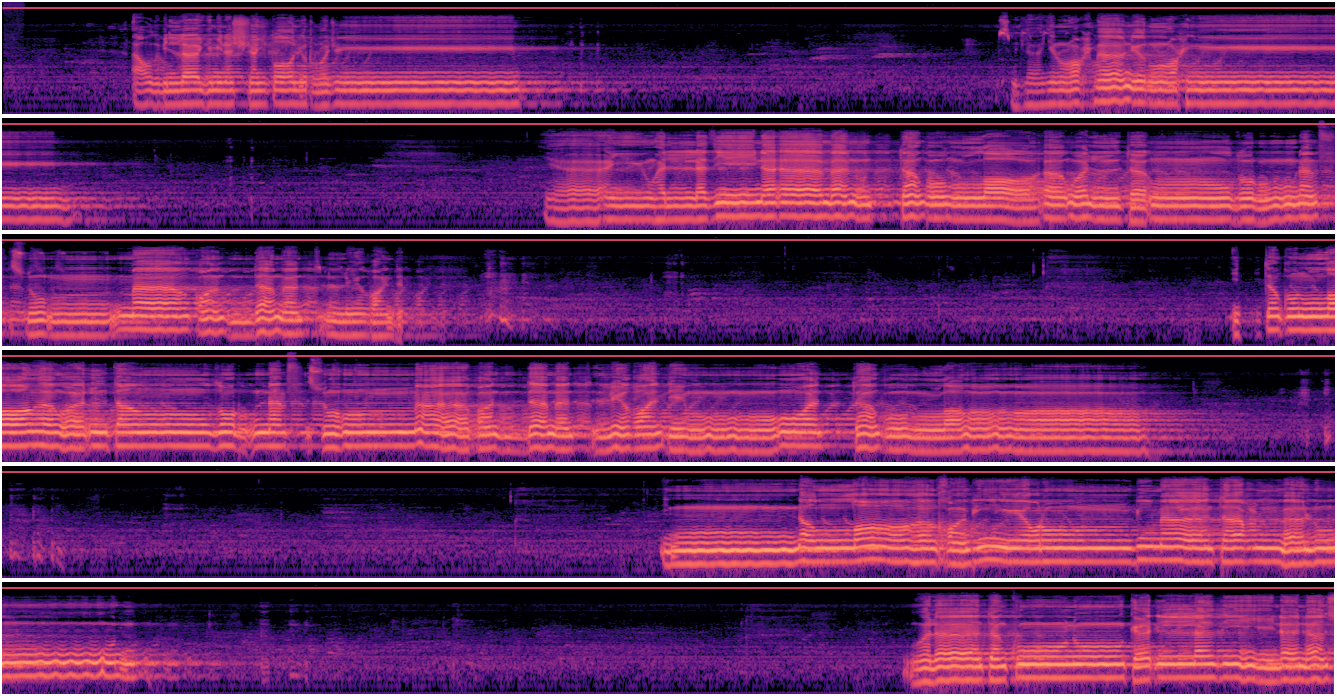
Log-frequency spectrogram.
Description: تلاوت ظهر
تلاوت قرآن کریم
